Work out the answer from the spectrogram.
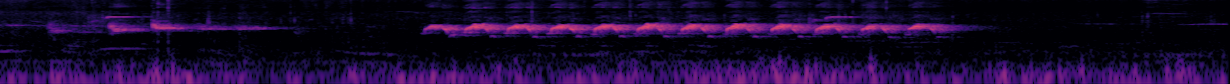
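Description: A bird calling: one high chirp about half a second in, then a fast, even run of about a dozen chirps, some five a second, lasting two to three seconds.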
